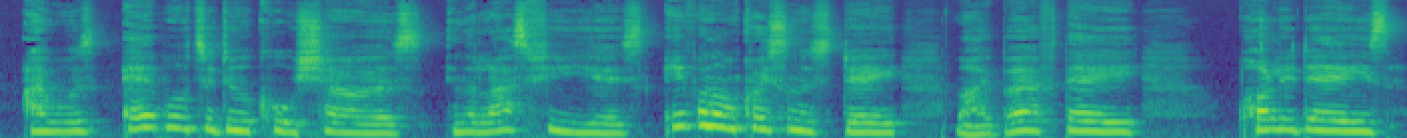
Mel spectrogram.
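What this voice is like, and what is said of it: Hoarse, partly lost voice. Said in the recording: “you might notice I've kind of lost my voice a little bit”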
